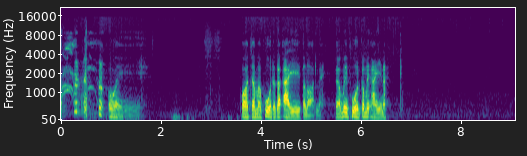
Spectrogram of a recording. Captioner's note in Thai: เสียงหัวเราะ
